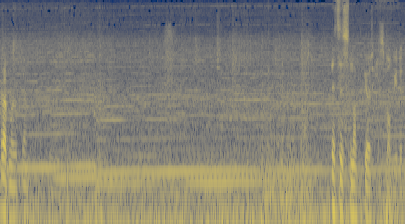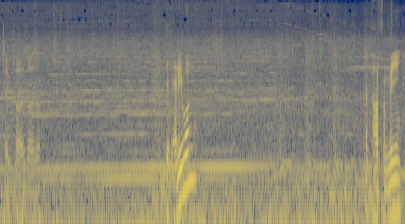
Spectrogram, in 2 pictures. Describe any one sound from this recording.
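A racing car engine drones steadily at high revs.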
